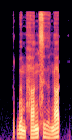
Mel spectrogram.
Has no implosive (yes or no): no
